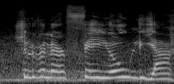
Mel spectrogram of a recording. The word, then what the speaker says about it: Veolia: Want wij gaan zo naar Veolia, zeg ik dat goed? – Ja, dat zeg je heel goed.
